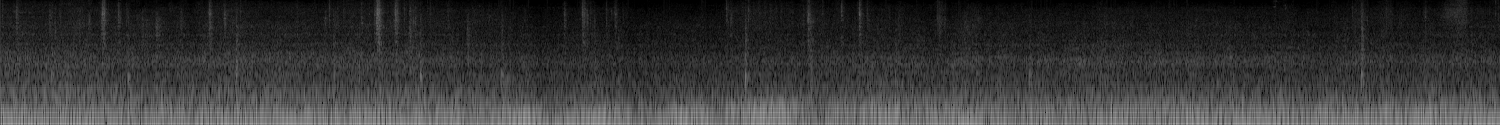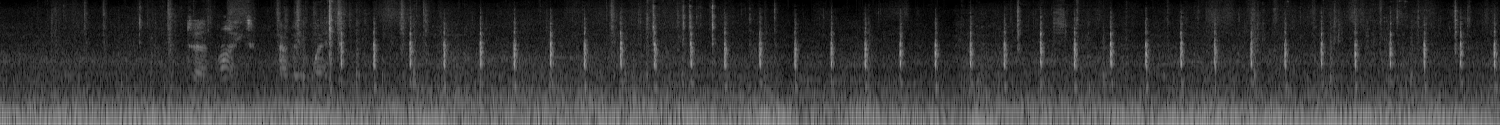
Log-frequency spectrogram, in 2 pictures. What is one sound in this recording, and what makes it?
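Tyres rumble over a brick road.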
